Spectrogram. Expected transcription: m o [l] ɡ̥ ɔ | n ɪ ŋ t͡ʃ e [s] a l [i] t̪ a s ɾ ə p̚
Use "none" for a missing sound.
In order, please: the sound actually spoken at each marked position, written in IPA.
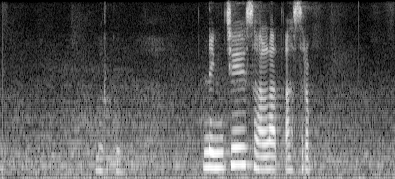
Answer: r, s, a

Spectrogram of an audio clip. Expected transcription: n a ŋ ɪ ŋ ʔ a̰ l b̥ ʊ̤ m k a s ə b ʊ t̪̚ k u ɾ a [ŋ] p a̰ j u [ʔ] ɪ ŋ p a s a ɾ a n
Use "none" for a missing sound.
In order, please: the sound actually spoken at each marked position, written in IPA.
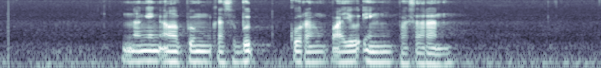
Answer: ŋ, ʔ

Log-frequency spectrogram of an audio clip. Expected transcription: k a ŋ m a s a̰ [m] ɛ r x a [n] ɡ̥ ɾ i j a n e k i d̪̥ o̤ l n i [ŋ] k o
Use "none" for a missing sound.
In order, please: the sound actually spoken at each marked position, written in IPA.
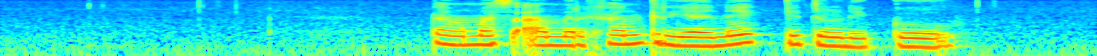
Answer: m, n, none

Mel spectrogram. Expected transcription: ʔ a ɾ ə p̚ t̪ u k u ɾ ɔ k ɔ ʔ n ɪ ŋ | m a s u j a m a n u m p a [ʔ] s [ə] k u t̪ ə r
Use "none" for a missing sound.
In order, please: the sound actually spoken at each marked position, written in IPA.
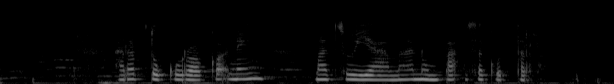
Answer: ʔ, ə

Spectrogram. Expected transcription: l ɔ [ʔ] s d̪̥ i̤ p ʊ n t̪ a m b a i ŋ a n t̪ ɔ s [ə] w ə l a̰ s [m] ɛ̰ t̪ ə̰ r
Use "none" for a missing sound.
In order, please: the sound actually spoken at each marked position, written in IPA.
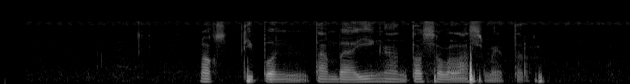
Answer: k, ə, m

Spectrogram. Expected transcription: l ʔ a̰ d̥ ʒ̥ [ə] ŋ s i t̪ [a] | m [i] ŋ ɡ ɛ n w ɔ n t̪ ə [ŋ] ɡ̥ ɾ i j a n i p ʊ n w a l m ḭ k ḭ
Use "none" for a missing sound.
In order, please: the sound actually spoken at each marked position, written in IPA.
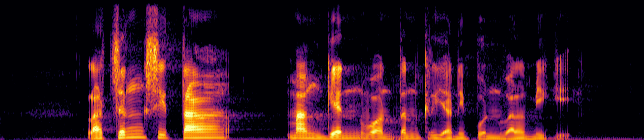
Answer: ə, a, a, n

